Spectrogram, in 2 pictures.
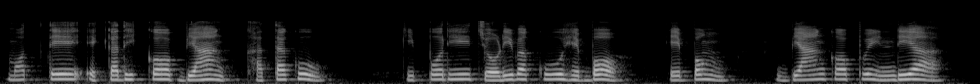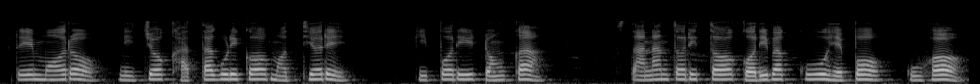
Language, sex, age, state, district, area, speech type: Odia, female, 18-30, Odisha, Kandhamal, rural, read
